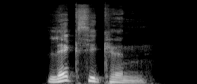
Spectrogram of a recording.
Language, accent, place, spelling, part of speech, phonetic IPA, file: German, Germany, Berlin, Lexiken, noun, [ˈlɛksikn̩], De-Lexiken.ogg
- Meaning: plural of Lexikon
